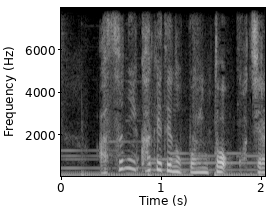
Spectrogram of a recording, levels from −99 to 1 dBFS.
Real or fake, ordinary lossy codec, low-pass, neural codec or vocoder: real; none; none; none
